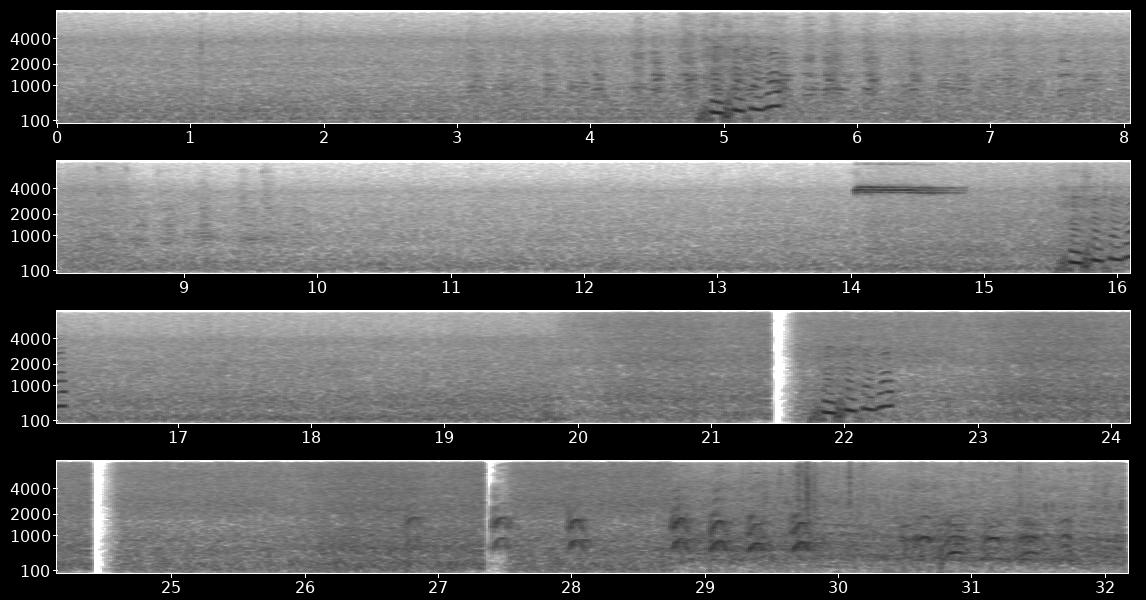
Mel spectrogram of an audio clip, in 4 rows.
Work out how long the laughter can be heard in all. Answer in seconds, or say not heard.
2 s.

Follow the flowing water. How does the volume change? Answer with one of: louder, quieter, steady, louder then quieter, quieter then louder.
louder.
